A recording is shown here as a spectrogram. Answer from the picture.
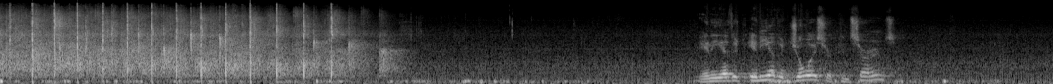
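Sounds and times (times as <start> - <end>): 
audience cheering: 0.0 - 4.1
speech: 7.0 - 9.2.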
